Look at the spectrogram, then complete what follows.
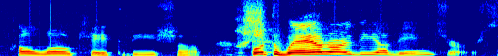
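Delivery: loud, slow, drawn-out fake Russian accent. Urged to try it, delivering a line in a put-on Russian accent. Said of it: "you want me to do it?".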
